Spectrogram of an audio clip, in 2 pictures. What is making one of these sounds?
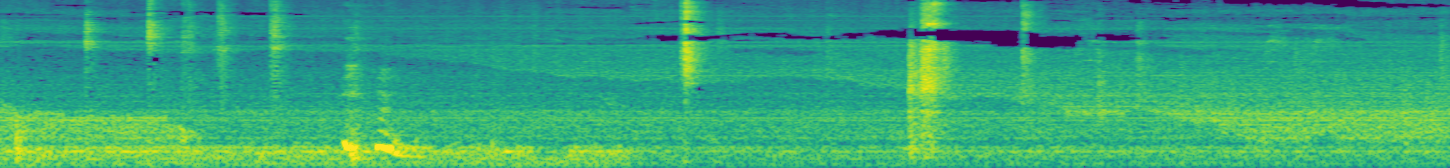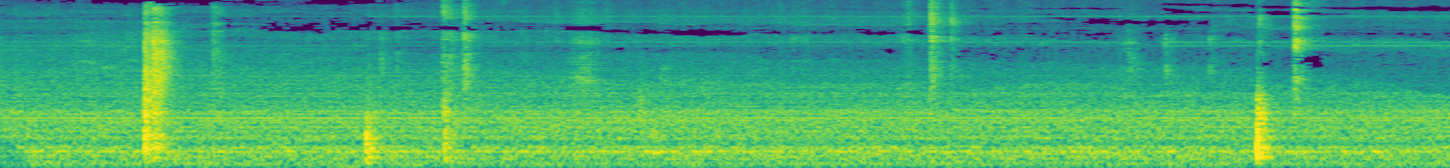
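Mahjong tiles click and clack as hands move them on a table.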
